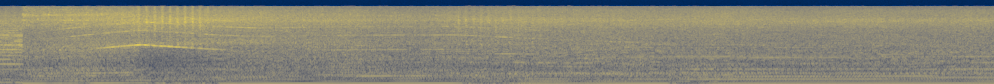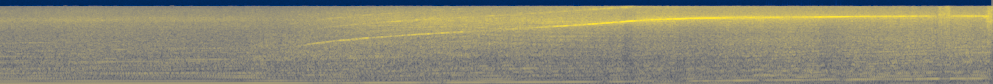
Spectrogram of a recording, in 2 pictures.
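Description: Turbocharged car engine run on a chassis dyno: it holds steady at low revs, then about two-thirds of the way through goes to full throttle and climbs steadily through the rev range, with a high whine rising along with it.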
